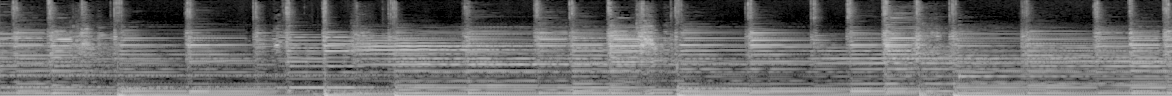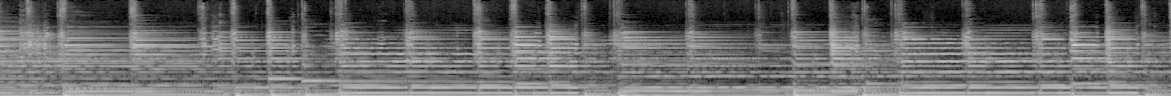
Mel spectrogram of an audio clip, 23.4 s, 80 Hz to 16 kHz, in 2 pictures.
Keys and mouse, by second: 0.9 z, 1.5 click, 2.1 right click, 3.6 middle click, 5.2-7.3 middle drag, 8.3 Tab, 9.4-11.5 drag, 13.6-15.4 right drag, 14.7-16.4 drag, 17.3-19.0 drag, 19.9-21.7 drag, 21.9-23.4 middle drag, 23.2 z.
